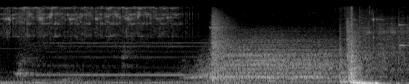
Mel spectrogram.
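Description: Produced intro sound effects under a title card. A low rumble with a few steady tones runs for about two seconds, then a rising rush of noise builds up, and a heavy low hit lands near the end as the picture glitches out.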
